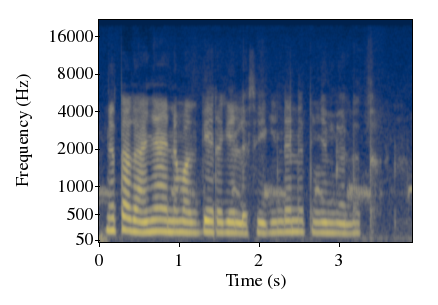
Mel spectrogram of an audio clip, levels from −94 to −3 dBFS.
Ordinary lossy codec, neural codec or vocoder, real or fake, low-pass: none; codec, 44.1 kHz, 7.8 kbps, DAC; fake; 19.8 kHz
